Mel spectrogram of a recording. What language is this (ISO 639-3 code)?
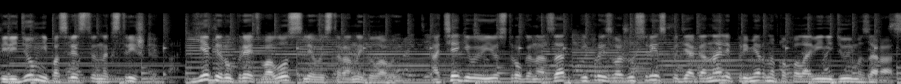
rus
